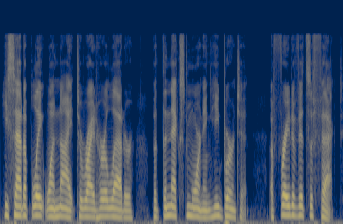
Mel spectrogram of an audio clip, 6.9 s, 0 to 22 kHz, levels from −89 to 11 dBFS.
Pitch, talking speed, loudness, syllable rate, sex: 145 Hz, 190 wpm, -20 LUFS, 4.8 syllables/s, female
